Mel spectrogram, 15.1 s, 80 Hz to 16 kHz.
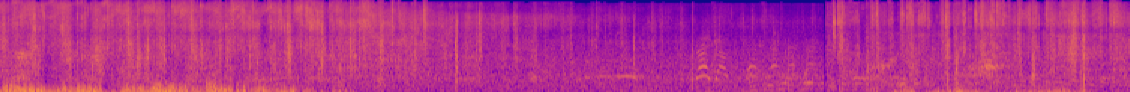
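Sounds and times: wind on microphone: 0.0 - 5.0, 11.8 - 15.0
skis crunching on snow: 0.0 - 15.0.

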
